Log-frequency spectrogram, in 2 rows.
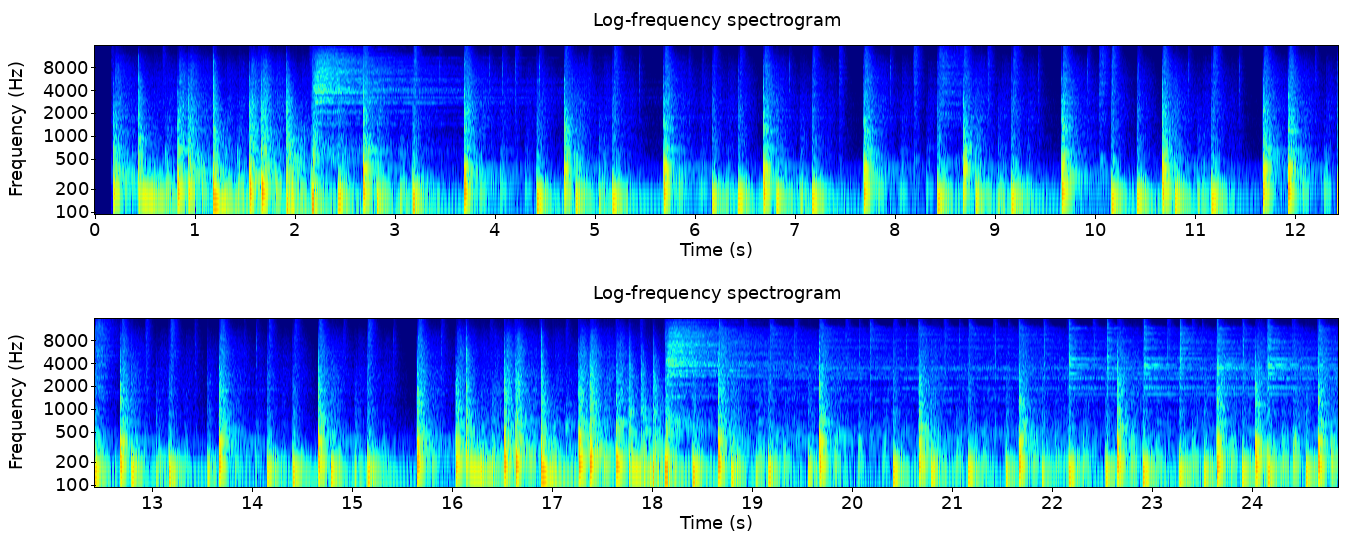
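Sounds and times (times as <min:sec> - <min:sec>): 
isolated drums: 0:00.0 - 0:24.8.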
